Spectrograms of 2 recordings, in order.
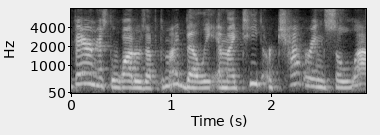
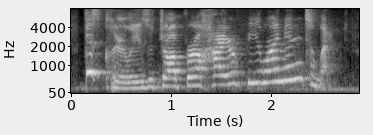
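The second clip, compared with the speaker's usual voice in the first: lofty, higher-pitched clever cat; haughty cat voice; 7 semitones higher, 6 dB louder than usual. Acted. A cat boasting of his higher intellect. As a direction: talk down like a superior feline.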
